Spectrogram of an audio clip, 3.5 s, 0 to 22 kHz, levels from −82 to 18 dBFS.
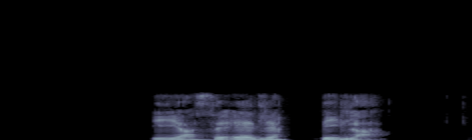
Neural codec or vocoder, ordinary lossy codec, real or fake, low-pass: none; AAC, 48 kbps; real; 7.2 kHz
